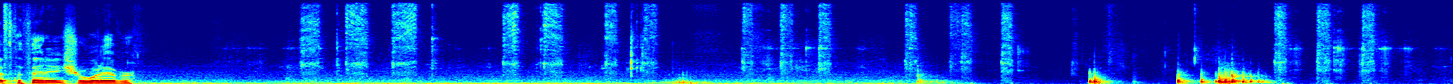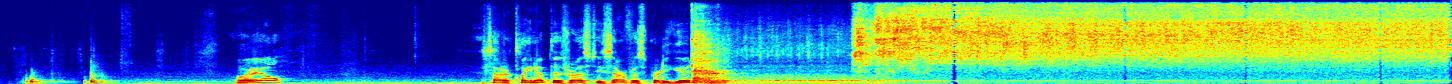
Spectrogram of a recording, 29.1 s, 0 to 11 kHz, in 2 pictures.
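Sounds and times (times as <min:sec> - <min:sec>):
spray paint can hissing: 0:03.0 - 0:04.3, 0:05.0 - 0:06.6, 0:09.0 - 0:10.3, 0:23.0 - 0:29.0.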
